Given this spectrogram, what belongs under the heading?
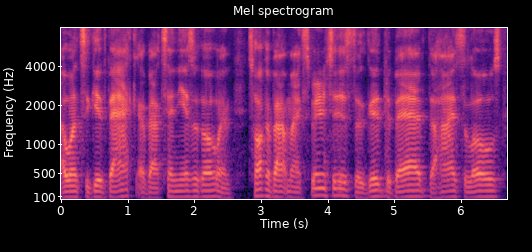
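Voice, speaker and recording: Very low-voiced man hosting a panel. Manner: halting, many fillers and restarts. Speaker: panel moderator. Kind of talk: personal testimony then moderating a panel. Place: community panel event.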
